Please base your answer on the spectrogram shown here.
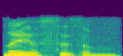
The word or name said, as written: laicism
